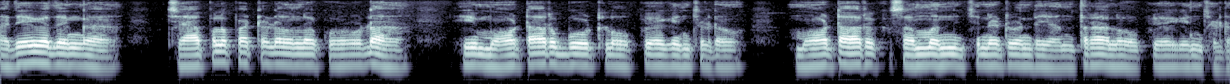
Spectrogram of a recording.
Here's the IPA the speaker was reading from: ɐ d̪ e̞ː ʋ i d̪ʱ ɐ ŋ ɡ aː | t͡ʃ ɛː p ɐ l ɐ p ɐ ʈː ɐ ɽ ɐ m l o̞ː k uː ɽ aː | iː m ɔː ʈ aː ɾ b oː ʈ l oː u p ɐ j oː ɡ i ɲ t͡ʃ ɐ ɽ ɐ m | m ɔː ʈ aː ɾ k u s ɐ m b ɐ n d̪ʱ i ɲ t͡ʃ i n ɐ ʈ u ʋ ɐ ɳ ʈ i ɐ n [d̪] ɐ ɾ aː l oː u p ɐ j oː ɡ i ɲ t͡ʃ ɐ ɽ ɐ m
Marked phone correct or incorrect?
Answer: incorrect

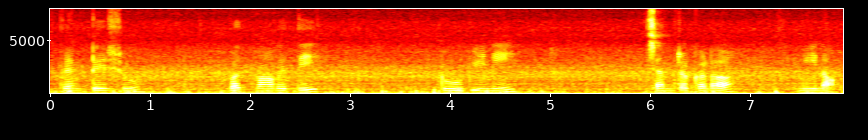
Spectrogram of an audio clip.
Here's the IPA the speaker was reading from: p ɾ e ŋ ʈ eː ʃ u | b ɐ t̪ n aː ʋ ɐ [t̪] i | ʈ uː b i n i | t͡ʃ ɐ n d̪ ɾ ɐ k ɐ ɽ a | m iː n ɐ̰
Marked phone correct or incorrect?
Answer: correct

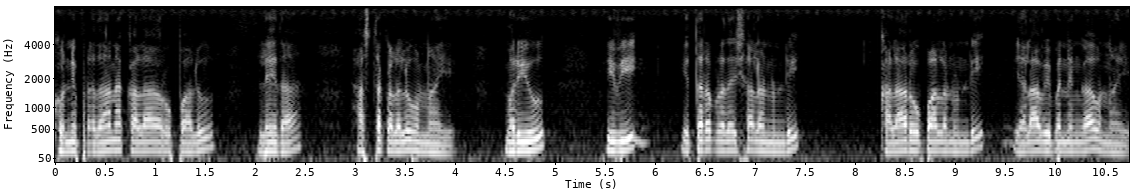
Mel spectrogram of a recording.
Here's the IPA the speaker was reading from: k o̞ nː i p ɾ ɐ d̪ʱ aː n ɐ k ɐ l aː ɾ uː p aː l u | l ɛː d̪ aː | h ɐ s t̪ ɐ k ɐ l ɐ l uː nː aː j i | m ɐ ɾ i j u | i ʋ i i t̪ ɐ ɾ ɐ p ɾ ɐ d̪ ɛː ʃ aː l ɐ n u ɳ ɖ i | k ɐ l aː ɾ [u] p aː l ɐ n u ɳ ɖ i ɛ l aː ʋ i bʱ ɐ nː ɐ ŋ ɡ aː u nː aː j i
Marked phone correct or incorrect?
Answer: incorrect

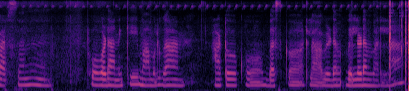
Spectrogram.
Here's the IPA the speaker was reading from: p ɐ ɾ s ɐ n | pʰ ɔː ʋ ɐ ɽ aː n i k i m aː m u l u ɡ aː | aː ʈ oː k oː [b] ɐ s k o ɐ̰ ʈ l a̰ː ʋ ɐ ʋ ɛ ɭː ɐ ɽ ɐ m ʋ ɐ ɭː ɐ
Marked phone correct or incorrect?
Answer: correct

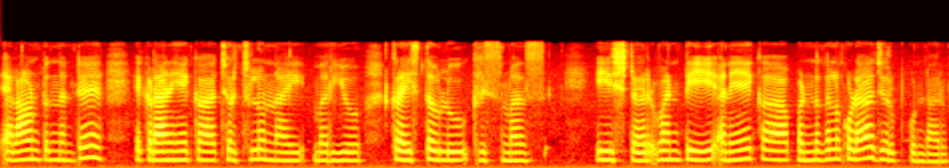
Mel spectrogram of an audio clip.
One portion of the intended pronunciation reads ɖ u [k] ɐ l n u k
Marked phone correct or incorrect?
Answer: incorrect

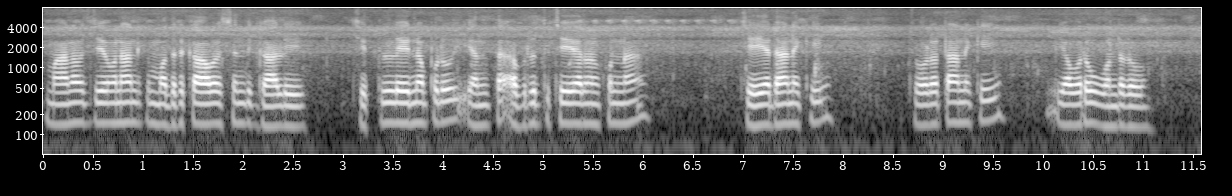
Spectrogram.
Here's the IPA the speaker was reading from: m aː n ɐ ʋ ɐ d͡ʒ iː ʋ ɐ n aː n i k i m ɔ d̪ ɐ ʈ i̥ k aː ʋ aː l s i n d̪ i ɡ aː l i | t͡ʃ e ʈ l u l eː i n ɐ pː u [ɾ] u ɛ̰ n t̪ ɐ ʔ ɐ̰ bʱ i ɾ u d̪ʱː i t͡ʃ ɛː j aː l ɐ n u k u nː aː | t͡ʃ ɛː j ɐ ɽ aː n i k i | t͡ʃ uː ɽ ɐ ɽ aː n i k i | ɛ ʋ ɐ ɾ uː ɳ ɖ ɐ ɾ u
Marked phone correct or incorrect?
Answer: incorrect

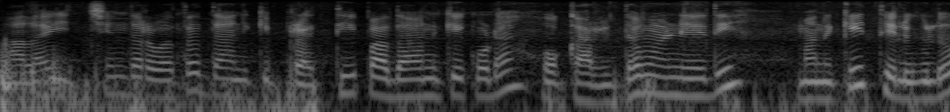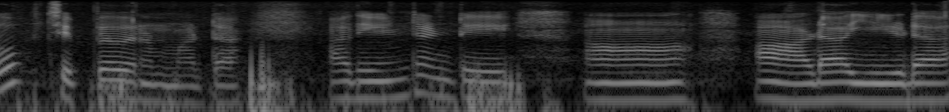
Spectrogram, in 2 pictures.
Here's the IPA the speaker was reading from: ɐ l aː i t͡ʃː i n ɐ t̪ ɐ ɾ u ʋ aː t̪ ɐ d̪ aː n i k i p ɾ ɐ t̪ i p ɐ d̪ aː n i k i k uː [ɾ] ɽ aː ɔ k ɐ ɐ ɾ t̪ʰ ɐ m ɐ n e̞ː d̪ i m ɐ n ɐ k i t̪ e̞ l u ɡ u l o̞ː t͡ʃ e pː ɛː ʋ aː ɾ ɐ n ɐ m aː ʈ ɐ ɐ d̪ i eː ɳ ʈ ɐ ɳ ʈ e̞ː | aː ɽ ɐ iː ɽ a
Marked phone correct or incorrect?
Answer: incorrect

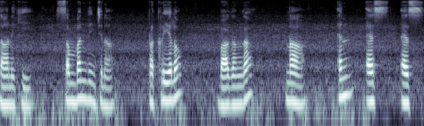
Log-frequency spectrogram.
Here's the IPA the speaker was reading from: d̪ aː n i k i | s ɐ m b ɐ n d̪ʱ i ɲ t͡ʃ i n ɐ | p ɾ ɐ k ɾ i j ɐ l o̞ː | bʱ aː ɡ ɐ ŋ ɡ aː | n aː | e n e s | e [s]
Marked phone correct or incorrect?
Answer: correct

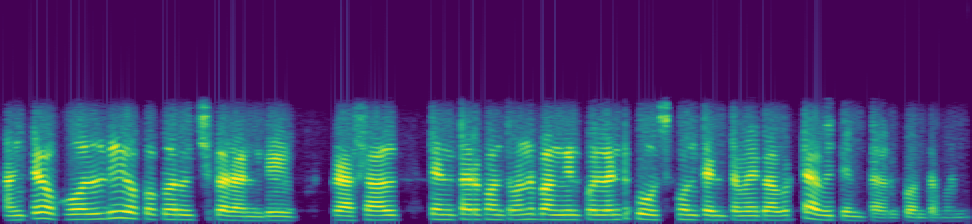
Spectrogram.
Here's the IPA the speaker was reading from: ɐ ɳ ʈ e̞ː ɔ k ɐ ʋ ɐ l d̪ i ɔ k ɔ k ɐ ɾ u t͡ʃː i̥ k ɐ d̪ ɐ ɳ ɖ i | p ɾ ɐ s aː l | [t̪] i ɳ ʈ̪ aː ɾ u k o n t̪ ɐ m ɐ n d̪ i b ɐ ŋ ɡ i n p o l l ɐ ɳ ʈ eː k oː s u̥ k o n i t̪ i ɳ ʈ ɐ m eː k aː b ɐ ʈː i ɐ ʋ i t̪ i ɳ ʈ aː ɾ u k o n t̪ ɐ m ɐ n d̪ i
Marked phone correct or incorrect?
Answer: correct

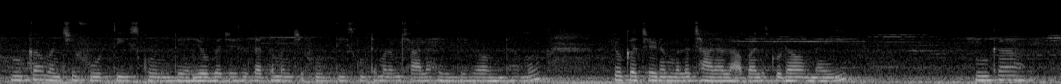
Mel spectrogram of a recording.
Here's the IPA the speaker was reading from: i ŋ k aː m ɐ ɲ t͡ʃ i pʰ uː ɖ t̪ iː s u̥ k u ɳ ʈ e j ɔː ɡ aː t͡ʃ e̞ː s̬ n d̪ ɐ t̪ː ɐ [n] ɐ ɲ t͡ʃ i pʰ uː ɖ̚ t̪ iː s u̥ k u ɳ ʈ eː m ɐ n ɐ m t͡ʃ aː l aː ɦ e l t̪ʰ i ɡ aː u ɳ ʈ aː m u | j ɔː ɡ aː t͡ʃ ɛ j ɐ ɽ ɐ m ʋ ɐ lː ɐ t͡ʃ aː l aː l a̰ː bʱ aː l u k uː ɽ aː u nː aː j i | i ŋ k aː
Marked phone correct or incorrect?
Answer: incorrect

